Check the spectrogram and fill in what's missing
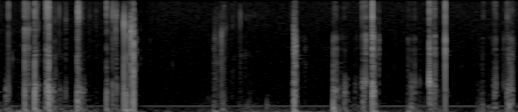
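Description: A thin steel dental pick scratches the metal capsule and grille of a small silver X/Y stereo microphone held steady in one hand. Quick, bright scratching and scraping bursts come in uneven clusters with short quiet gaps. A steady low hum runs underneath the whole time.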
